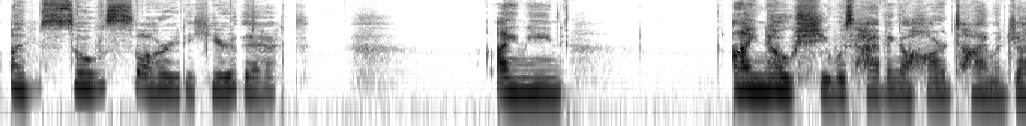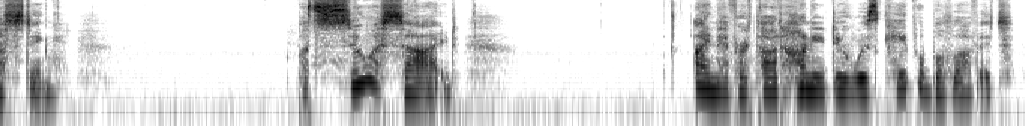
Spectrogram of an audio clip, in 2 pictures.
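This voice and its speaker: A woman playing a calm, motherly pony doctor in an audio drama, gentle and deliberate. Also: mid-range voice, no echo, clean studio sound. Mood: concerned, sad.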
